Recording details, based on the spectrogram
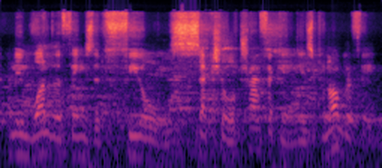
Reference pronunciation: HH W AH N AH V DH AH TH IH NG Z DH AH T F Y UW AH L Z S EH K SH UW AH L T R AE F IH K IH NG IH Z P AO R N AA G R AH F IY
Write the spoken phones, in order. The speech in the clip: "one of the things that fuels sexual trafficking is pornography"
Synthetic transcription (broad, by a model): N W AH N AH V DH AH TH IH NG Z DH AH T F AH L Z S EH K SH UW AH L T R AE F IH K IH NG IH Z P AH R N AA G R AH F IY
